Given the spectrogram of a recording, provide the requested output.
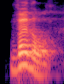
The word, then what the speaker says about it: Vedal: My name is Vedal. Rhymes with pedal and metal.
